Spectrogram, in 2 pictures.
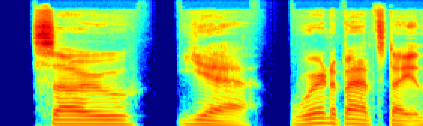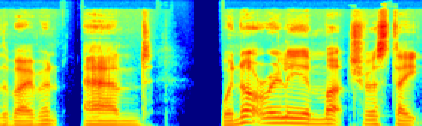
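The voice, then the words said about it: Audibly sick voice. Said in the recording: “As you can probably hear by my voice, I currently have COVID-19.”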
